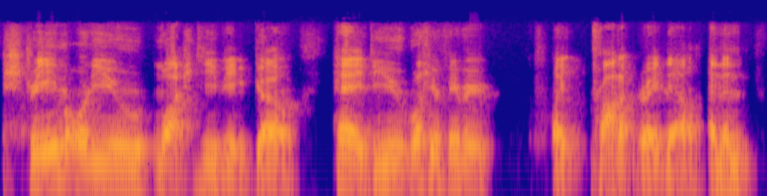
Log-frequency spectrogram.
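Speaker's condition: Bilateral cleft lip; braces 15 years

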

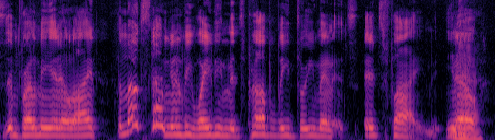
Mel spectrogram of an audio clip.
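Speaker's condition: Cerebral palsy; wheelchair user

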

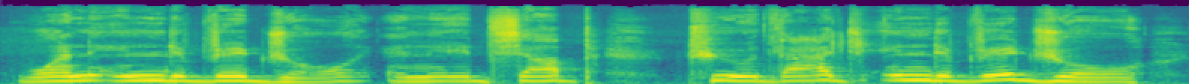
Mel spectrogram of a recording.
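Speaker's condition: Cerebral palsy; onset before three

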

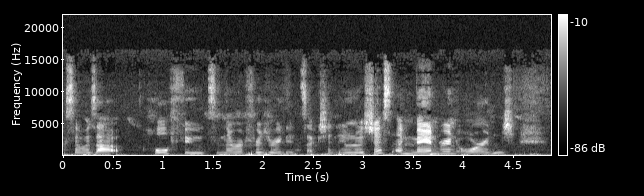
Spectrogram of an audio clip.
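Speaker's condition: No condition

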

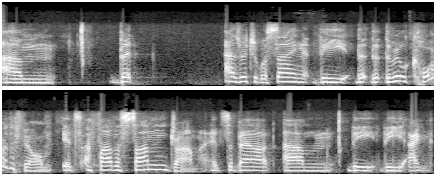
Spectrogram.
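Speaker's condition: Stutter; present by age 20 at film school, sign language used to assist stutter; repeated words

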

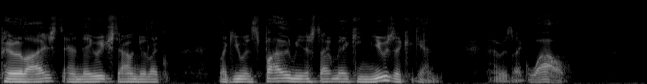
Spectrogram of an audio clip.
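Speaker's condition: Cleft lip and palate; 40+ surgeries incl. multiple jaw

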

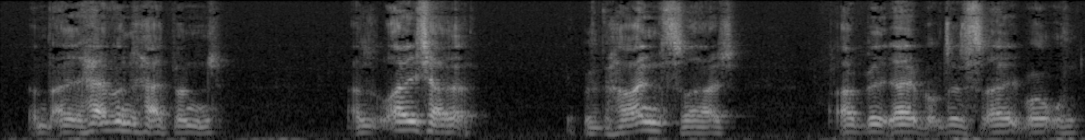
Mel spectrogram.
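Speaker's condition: Dystonia and cerebral palsy; hard-to-diagnose

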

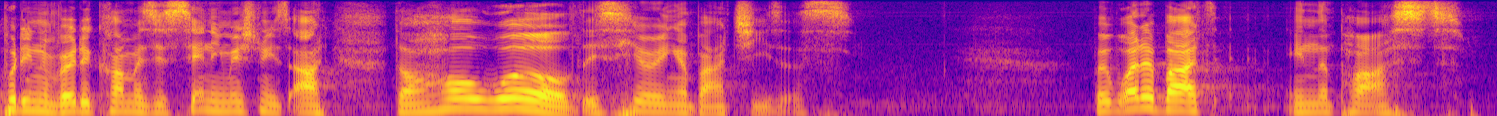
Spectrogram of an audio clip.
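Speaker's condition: No condition

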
